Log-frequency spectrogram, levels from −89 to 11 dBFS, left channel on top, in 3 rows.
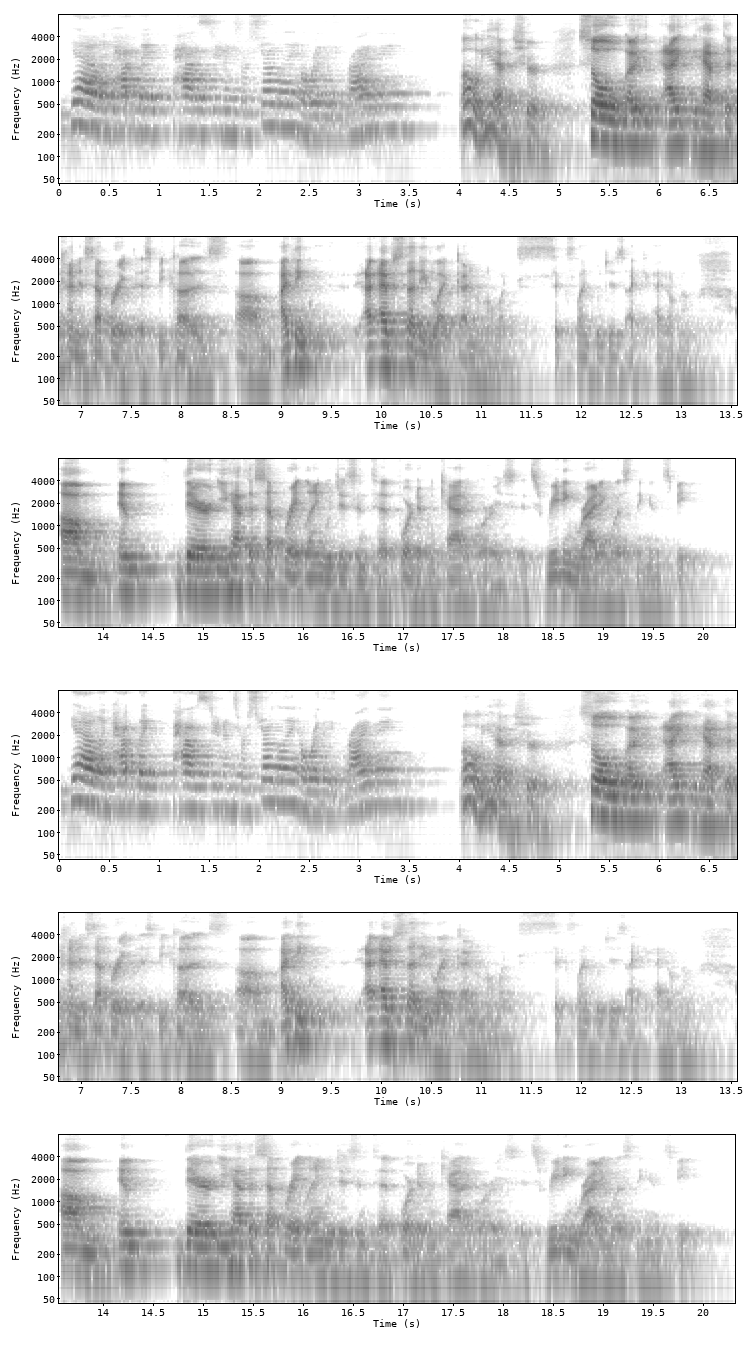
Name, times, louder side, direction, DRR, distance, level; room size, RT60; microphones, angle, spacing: voice 1, 0.1-3.5, right 3 dB, 60° right, 2 dB, 1.7 m, -40 dB
voice 2, 4.0-9.4 9.7-14.4 14.7-19.8, left 3 dB, 85° left, 8 dB, 1.0 m, -37 dB
7.9 x 6.7 x 4.8 m, 1.1 s
head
